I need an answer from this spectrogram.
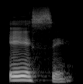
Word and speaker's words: ese: Ese.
